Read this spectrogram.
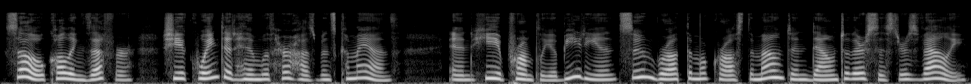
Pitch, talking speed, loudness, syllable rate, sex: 245 Hz, 155 wpm, -17 LUFS, 4.3 syllables/s, female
